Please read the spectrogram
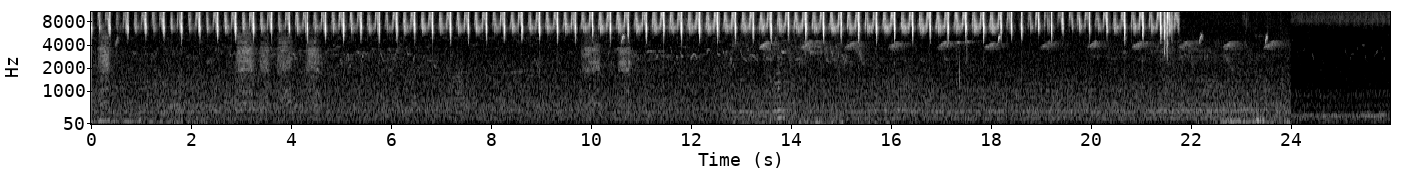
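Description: Locomotive grasshopper (Chorthippus apricarius) stridulating: a long, even train of rapid, high-pitched chirps, about four to five a second, that stops abruptly near the end.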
